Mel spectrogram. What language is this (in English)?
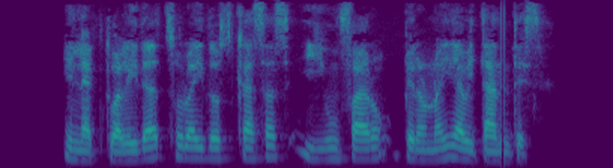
Spanish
